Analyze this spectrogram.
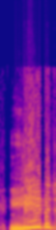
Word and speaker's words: lead: Okay, लीड ये जो है हमारा, इसकी प्रोनाउंसिएशन लेड भी है, और पी बी ये इसका सिंबल है, आपने केमिस्ट्री में पढ़ा होगा।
